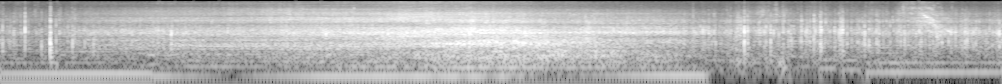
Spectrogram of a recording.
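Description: A vehicle passing on a wet road in the rain: tyre hiss on wet tarmac swells to a peak about five seconds in, then fades.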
